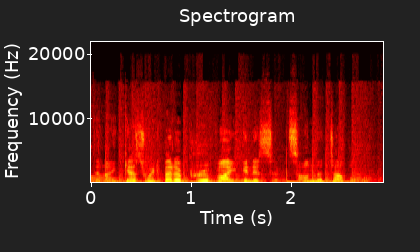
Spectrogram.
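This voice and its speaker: Man acting resolute detective with lively pitch. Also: a little fast. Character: calm, resolute male detective, a father condemned to death. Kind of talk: game fandub acting. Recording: voice under prominent music.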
